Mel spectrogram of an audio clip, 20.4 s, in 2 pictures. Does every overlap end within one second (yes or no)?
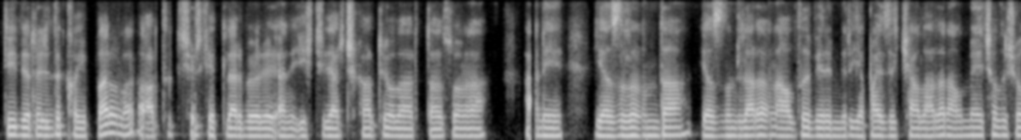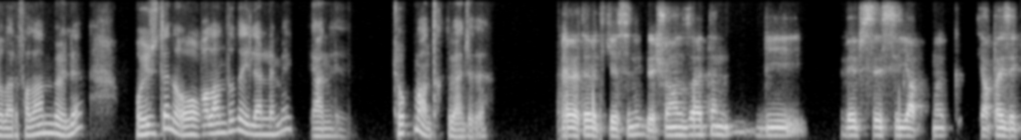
yes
